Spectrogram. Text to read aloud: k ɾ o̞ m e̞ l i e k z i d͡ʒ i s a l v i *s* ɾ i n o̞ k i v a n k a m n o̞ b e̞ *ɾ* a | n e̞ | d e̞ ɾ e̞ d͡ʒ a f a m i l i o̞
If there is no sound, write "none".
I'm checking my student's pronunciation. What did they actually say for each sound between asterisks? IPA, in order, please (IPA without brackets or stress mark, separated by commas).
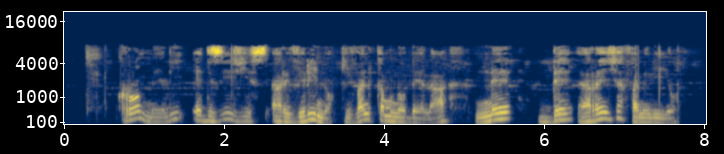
none, l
